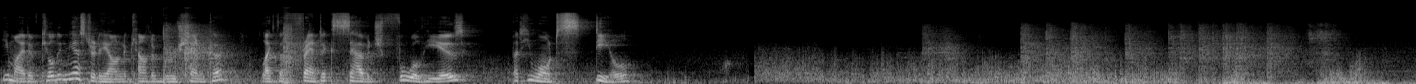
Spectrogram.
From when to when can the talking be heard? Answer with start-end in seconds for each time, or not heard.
0.0-6.3.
